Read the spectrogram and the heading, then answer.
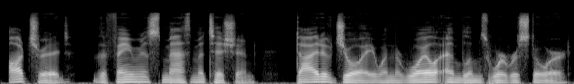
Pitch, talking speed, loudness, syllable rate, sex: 100 Hz, 135 wpm, -17 LUFS, 4.6 syllables/s, male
